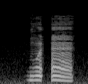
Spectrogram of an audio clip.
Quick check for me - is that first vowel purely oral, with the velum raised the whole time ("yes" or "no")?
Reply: no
